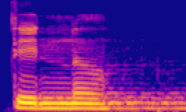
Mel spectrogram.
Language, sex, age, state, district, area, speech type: Punjabi, male, 30-45, Punjab, Patiala, urban, read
